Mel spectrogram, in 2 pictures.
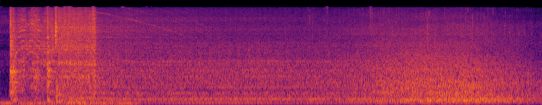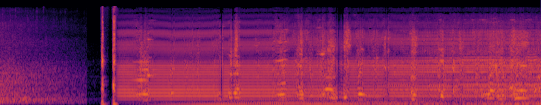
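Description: A truck engine turns over and rumbles steadily, swelling louder before fading away as the truck putters off down a dirt road, bouncing on its suspension, followed by an abrupt cut to a buzzy, droning tone.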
